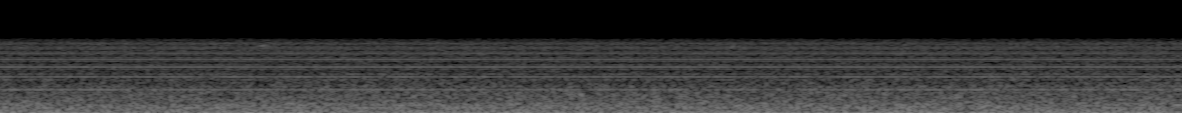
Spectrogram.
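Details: Constant low electrical hum under a flat wash of noise, unchanging throughout, with no calls heard.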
